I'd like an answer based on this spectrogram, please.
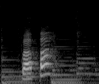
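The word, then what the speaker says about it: papá: what about a papa papa in Spanish is Papa same thing sounds similar just a little Accent on the end so it's papa papa or D and this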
